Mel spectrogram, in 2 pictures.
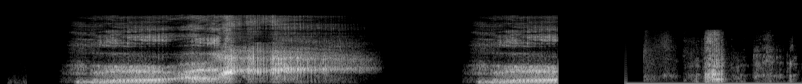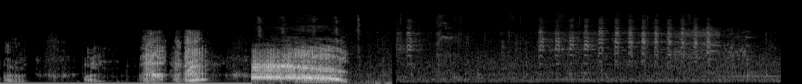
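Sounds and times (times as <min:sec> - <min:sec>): lion grunting roars: 0:00.7 - 0:03.8, 0:04.7 - 0:05.6, 0:06.4 - 0:11.6.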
